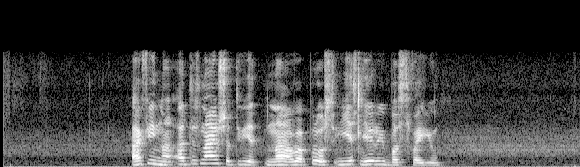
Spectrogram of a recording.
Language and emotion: Russian, neutral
